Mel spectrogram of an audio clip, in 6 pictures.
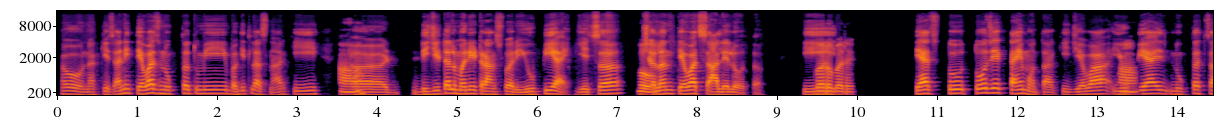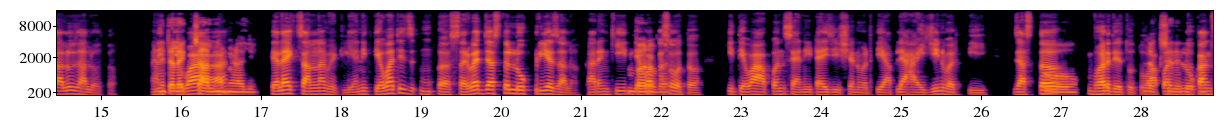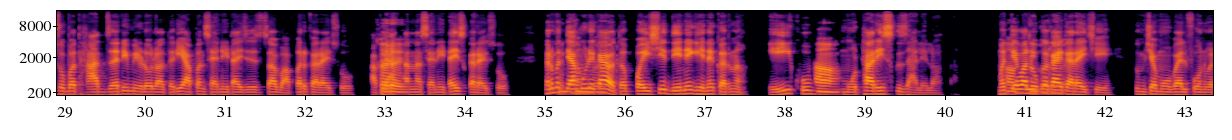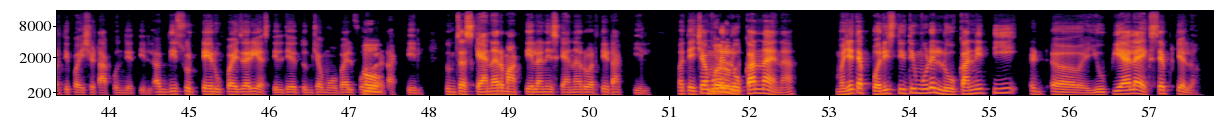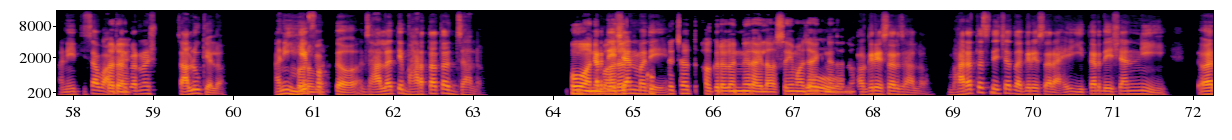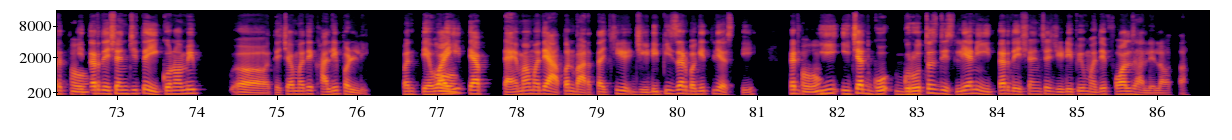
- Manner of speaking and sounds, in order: in English: "सॅनिटायझेशन"; in English: "हायजीन"; in English: "सॅनिटाईज"; in English: "रिस्क"; in English: "ॲक्सेप्ट"; other background noise; in English: "फॉल"
- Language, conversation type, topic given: Marathi, podcast, डिजिटल कौशल्ये शिकणे किती गरजेचे आहे असं तुम्हाला वाटतं?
